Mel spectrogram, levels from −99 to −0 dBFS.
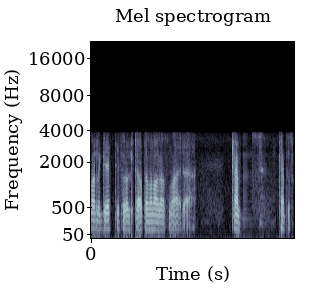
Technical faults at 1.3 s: GSM full-rate codec

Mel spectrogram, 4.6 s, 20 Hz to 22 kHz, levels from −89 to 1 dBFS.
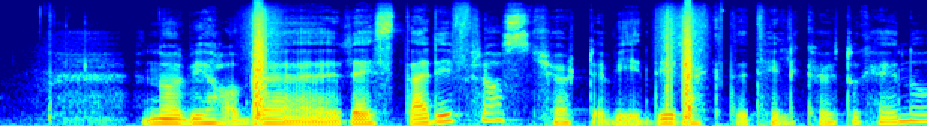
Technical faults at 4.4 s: none

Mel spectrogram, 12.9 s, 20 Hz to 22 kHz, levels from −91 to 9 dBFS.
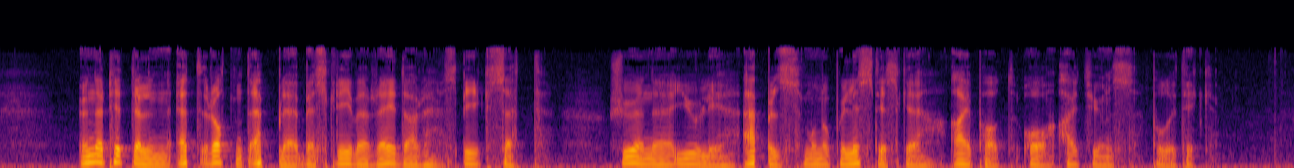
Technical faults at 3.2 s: none

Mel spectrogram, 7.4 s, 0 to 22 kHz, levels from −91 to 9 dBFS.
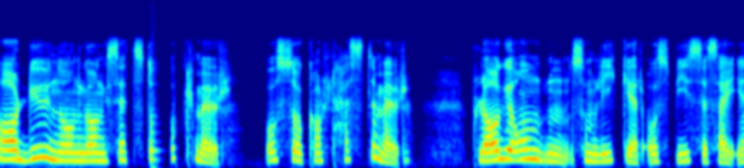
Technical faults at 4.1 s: none

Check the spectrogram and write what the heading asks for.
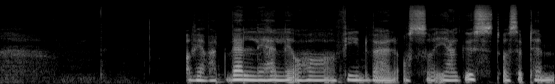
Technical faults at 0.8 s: none

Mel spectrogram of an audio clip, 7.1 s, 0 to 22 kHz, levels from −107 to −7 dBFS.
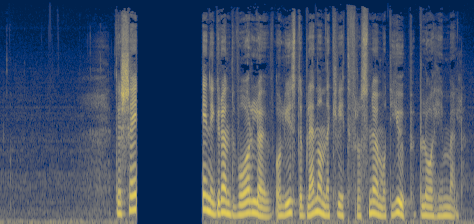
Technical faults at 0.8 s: generation loss

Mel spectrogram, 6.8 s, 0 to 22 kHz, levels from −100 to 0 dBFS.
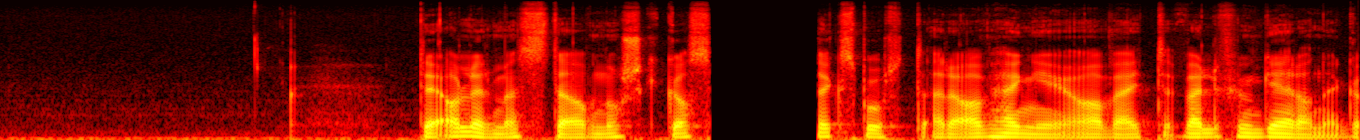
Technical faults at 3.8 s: playback stall

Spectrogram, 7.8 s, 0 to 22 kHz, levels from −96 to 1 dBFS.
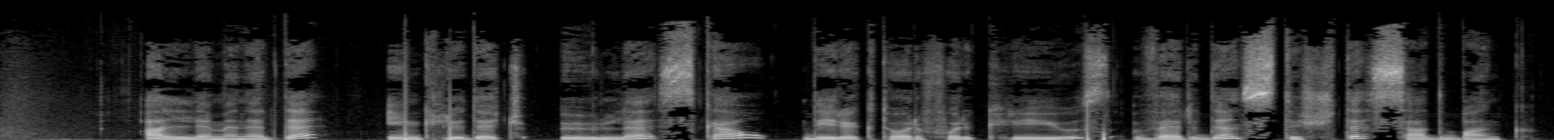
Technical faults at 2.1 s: generation loss; loud pop

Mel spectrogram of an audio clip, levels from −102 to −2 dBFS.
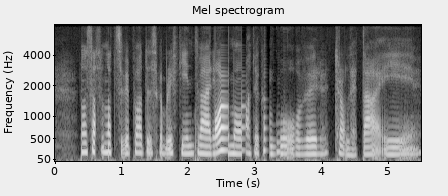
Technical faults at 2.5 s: repeated packet loss (robotic sound); chunks out of order

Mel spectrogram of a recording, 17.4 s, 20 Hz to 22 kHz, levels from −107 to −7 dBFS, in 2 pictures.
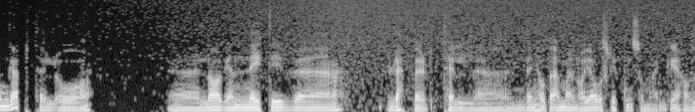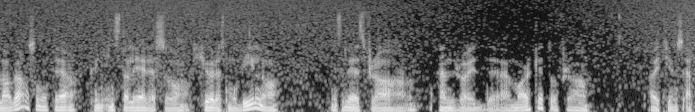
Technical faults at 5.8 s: overdone noise removal

